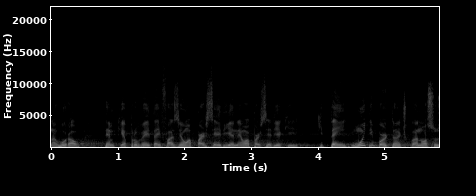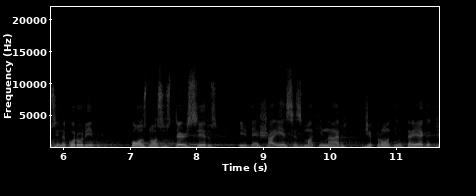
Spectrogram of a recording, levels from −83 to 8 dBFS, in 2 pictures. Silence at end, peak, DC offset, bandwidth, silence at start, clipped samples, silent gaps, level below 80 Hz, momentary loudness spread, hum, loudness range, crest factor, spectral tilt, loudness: 0 s; -28 dBFS; under 0.1%; 14 kHz; 0 s; under 0.1%; none; -70 dBFS; 11 LU; none; 3 LU; 18 dB; -5.5 dB/octave; -48 LUFS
